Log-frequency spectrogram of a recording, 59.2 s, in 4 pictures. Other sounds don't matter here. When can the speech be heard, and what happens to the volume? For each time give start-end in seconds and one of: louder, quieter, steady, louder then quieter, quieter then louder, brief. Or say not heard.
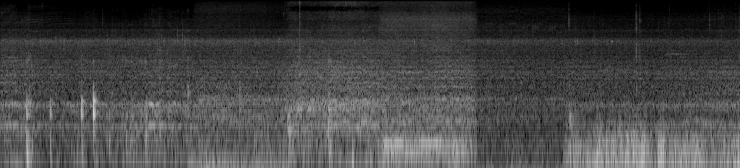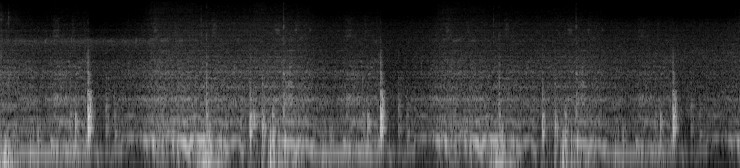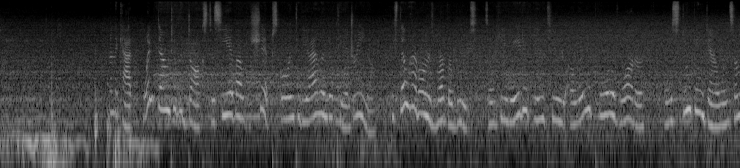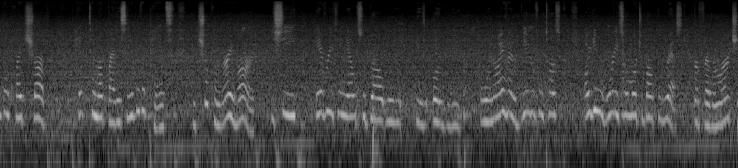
31.8-59.1 steady.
